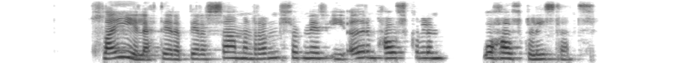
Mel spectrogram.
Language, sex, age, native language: Icelandic, female, 30-39, Icelandic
